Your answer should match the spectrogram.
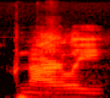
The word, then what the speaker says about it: gnarly: gnarly right gnarly g somehow is silent yeah gnome gnarly tree is it because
